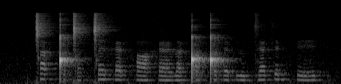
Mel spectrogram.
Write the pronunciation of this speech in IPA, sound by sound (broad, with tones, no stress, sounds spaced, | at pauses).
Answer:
ǀ a˦ x ǃ ə˨ ɡ͡ǀ a˦ ɡ ǀ ɛ˦ x æ˨ kʰ ɑ˨ x æ˨ ð a˨ ǃ ɑ˨ ǃ ə˨ x ɛ˨ x ð ʉ˨ ɡ d͡z æ˦ t͡s ɛ˦ ɡ kʰ e˨˦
